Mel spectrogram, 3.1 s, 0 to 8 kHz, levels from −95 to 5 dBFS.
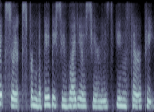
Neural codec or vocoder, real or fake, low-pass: codec, 16 kHz, 0.5 kbps, FreqCodec, smaller model; fake; 7.2 kHz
